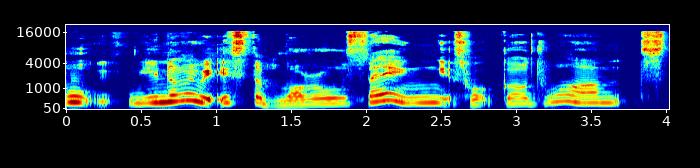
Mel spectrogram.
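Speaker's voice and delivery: teasing, playful, half-joking mocking sarcasm. Showing how a character might be joking, in a mocking, playful tone. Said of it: "This like almost mocking, playful tone of voice".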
